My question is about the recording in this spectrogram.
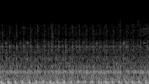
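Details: Honda ADV 150 scooter with newly installed NOCO NLP5 lithium battery, reassembled, idling: quick, even putter of about eleven beats a second, steady and unbroken; clean, healthy idle.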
